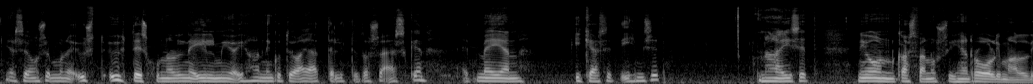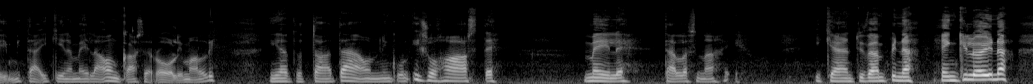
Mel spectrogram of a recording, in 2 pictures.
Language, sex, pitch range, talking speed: Finnish, female, 135-155 Hz, 120 wpm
